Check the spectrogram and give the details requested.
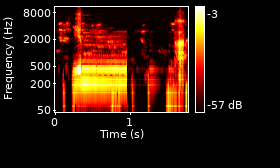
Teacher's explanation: ketika kita membaca nun bertasydid, maka yang harus kita lakukan adalah kita tahan dulu 3 harakat bunyi an-nya.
